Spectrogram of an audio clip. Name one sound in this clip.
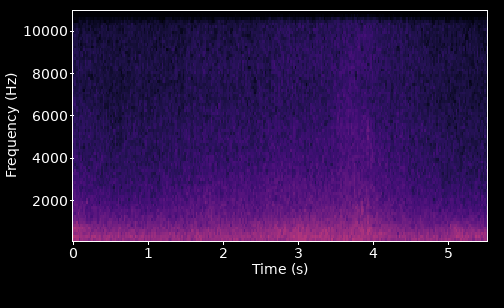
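Ocean water washes steadily against a ship's hull.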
